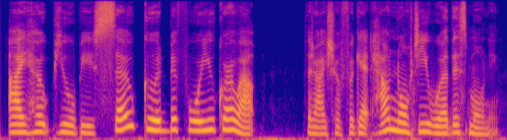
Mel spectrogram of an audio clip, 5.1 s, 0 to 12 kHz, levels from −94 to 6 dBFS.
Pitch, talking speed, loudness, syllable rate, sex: 200 Hz, 250 wpm, -17 LUFS, 6.2 syllables/s, female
